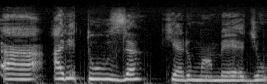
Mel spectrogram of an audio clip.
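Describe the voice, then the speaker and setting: A woman's fairly high, somewhat breathy voice with a dark, mellow tone and ordinary pitch variation. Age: 70s. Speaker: retired journalist and teacher. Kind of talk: interview. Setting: radio.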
